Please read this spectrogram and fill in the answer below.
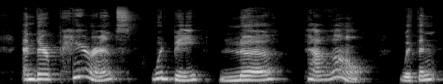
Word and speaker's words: leurs: They both mean their, and you'll notice that the S on the end of leur, plural, does not get pronounced.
